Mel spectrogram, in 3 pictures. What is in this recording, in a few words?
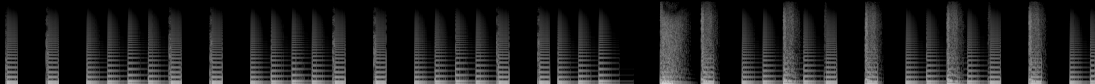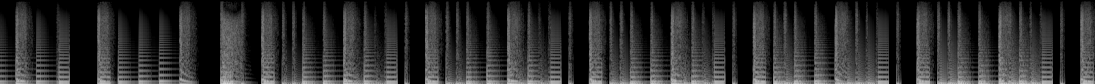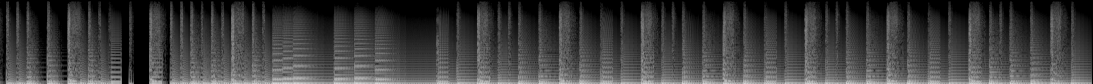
Cacaphon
